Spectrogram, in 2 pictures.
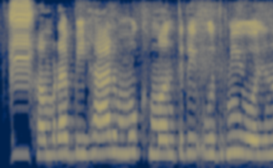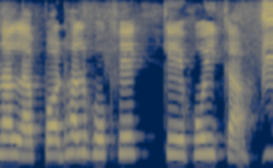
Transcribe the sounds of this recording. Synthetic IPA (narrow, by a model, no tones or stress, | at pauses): həmɾabiɦaɾmukʰəmənt̪ɾiʔud̪ʱmijod͡ʒnalapəɽʱəlɦokʰe | keɦojka̰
